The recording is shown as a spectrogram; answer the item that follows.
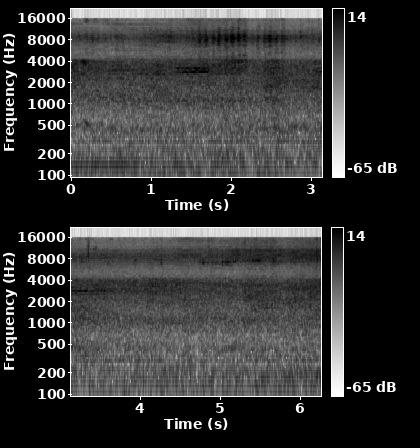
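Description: Steady road traffic noise from motorbikes, scooters, cars and auto-rickshaws running along a city road.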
